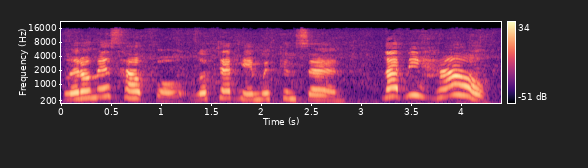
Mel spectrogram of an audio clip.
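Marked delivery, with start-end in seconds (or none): 3.2-4.3 high, loud, drawn-out offer; over-keen helper calling out slowly; eager cry. Acted. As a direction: sing out eagerly, stretching the words. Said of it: "she cried".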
